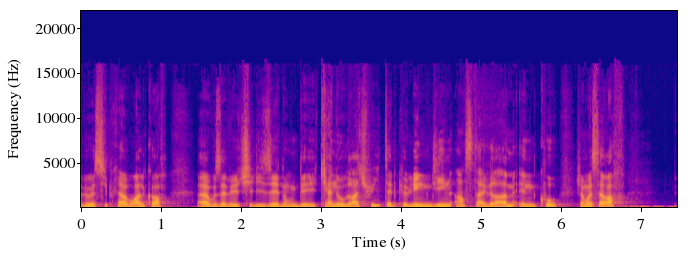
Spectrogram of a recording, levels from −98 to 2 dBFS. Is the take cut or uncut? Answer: uncut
